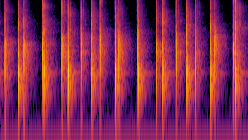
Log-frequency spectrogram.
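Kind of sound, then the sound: sound effect, applause sound effect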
